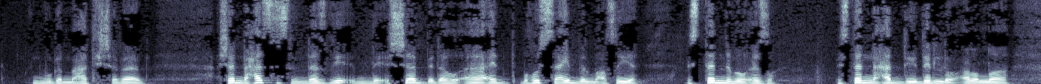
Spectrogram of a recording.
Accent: Mansoura, Dakahlia, Egypt; عندنا في المنصوره في قرى المنصوره

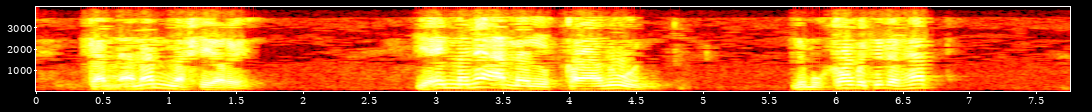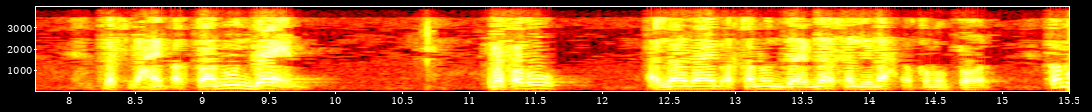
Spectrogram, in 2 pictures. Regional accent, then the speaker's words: Egypt; فدور المرأة اتغير كتير قوي قوي قوي خصوصا عندنا في مصر

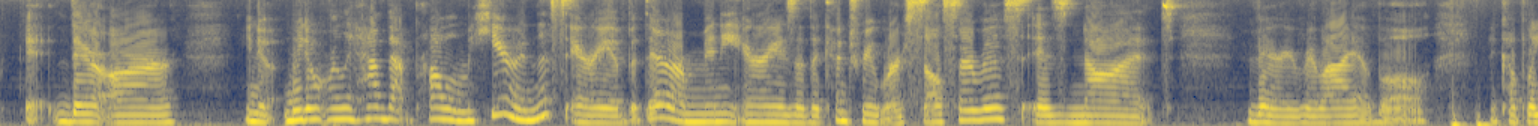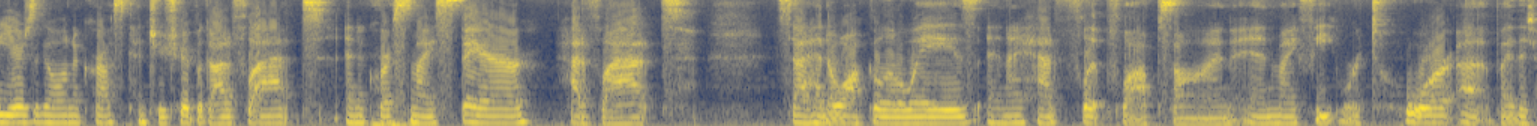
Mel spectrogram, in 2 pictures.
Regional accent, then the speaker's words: Montana, United States; I grew up in Montana, so ice and snow and cold weather wasn't an uncommon occurrence for me. And when we moved to this area

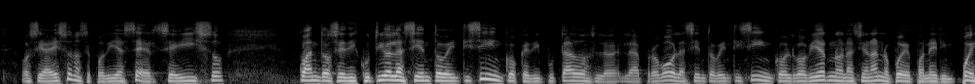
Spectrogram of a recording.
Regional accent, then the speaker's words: Argentina; now in Uruguay; la Argentina era mi tierra, pero el Uruguay era mi cielo.

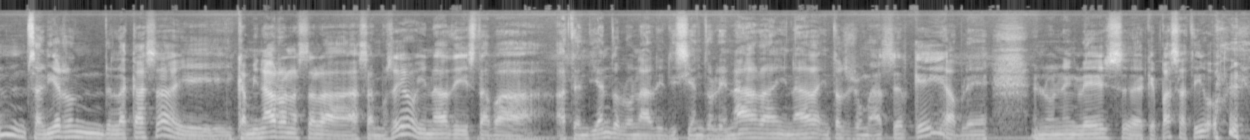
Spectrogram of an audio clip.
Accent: Cologne, North Rhine-Westphalia, Germany; born there; Spanish is a second language; moved away as an adult; also born or lived in France; yo nací en Colonia, en medio de Alemania.

